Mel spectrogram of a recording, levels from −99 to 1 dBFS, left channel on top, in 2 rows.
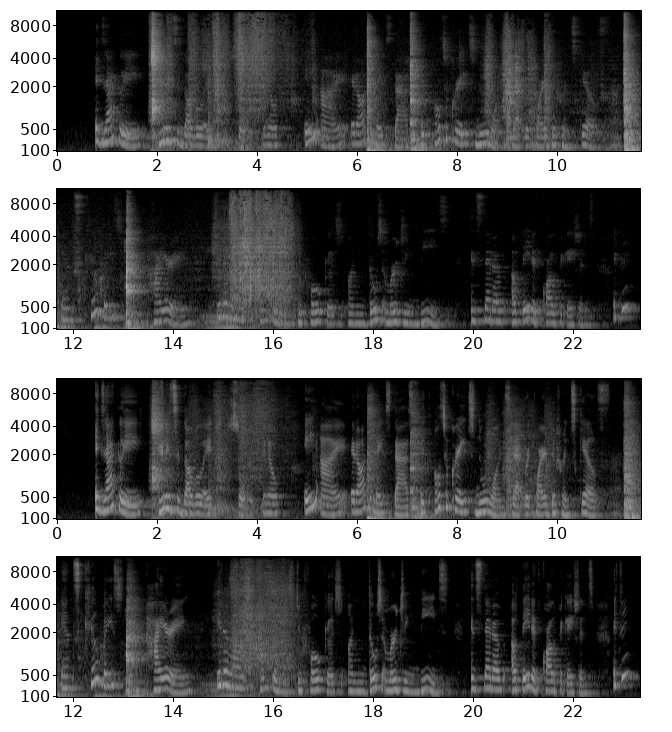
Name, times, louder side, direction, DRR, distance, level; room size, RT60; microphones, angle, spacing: voice 1, 0.8-1.7 2.0-4.5 4.9-10.8 11.8-13.0 13.5-14.4 14.9-19.5 20.0-22.4 22.8-23.1, right 5 dB, 65° right, 14 dB, 0.4 m, -50 dB
sound 1, 1.8-2.4 2.6-4.8 5.1-5.2 6.2-6.5 6.8-7.5 8.2-8.3 8.5-10.2 10.9-13.4 13.9-14.1 14.5-16.6, left 5 dB, 85° left, 0.7 m, -45 dB
8.4 x 3.8 x 5.8 m, 1.1 s
head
